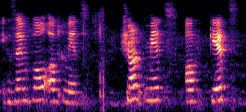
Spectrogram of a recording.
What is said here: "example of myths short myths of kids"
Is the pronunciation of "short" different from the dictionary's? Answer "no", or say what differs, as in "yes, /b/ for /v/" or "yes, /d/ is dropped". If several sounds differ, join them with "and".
no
